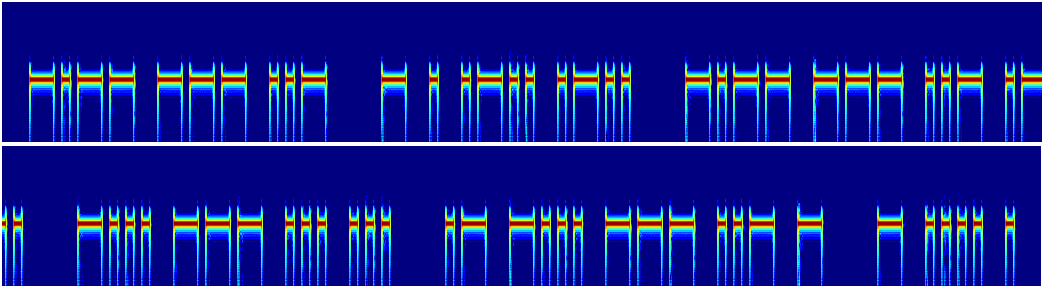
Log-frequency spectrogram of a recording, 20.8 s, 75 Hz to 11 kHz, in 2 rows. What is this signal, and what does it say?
Morse code, heard as a keyed tone, about 15 wpm, 700 Hz. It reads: YOU TELL YOUR BOSS ABOUT THE
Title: Sentences from Top 1000 Words - Review Part 4 - 15wpm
